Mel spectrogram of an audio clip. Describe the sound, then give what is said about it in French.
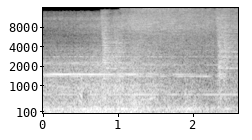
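A refrigerated freight train of twelve wagons, carrying fruit and vegetables from Perpignan to the Rungis wholesale market near Paris, arrives at a lit platform at night with a loud, steady rumble and a thin, sustained high wheel squeal. “Il est 2h45 ce matin et pile à l'heure, le train des primeurs atteint le quai tout éclairé du célèbre marché de Gros Parisien. 12 wagons réfrigérés charrient des fruits et légumes depuis Perpignan.”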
